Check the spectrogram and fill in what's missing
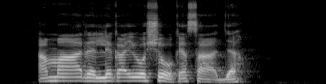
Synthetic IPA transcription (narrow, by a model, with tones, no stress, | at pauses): a˦maː˦ɾɛ˨lːɪ˦ka˦jo˦ʃo˦˨kɛ˦saː˨d͡ʒa˦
